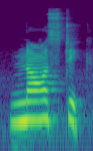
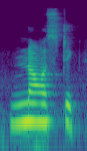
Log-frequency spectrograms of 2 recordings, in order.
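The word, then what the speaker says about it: gnostic: नेट और यह है नस्टिक क्या है नस्टिक जी एन को पढ़ा न क्योंकि जी जो है वो साइलेंट है नंबर 14 पर है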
